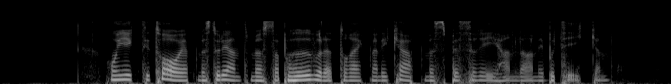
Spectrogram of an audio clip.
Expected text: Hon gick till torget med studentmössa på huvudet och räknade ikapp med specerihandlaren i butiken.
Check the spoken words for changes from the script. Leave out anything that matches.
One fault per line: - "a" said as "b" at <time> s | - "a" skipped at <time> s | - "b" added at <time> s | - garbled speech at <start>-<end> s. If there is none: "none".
none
